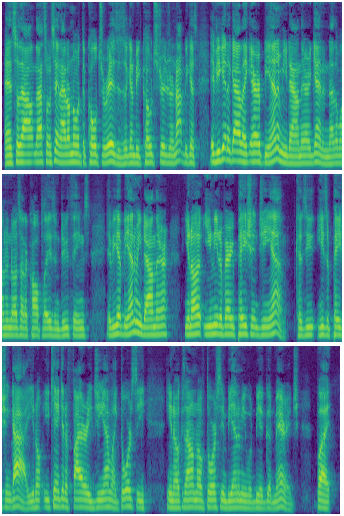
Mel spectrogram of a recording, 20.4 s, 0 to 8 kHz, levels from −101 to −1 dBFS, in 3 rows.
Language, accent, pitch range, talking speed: English, American, 120-135 Hz, 270 wpm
